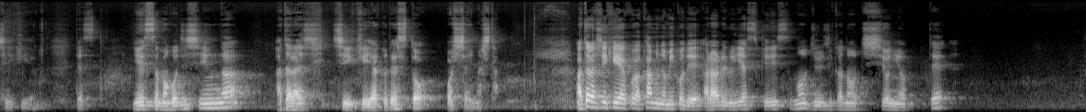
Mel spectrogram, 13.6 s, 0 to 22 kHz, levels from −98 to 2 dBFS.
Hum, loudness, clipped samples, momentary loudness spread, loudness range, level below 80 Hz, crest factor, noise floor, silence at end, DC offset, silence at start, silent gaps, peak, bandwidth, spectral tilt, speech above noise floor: none; -22 LUFS; under 0.1%; 19 LU; 10 LU; -78 dBFS; 22 dB; -66 dBFS; 1.75 s; under 0.1%; 0 s; none; 0 dBFS; over 20 kHz; -5 dB/octave; 45 dB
